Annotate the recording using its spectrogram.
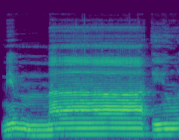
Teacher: مد کے سمبل کے بعد حمزہ ہے تو یعنی 3 سے 4 الف کے برابر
